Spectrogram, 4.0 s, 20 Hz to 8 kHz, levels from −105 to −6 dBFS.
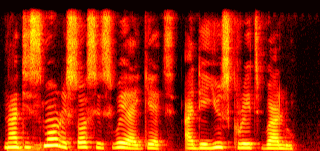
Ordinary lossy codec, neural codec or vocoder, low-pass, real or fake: none; none; 7.2 kHz; real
